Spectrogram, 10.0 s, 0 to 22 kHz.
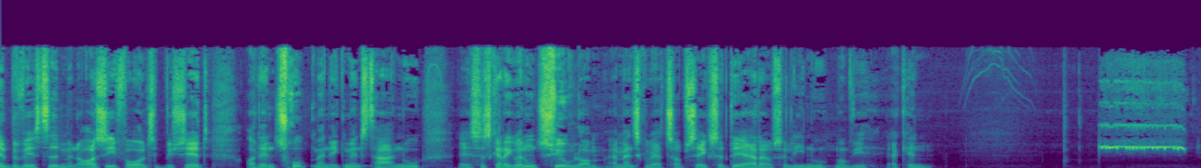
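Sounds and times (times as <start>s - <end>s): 
speech: 0.0s - 7.9s
referee's whistle blast: 9.2s - 10.0s.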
